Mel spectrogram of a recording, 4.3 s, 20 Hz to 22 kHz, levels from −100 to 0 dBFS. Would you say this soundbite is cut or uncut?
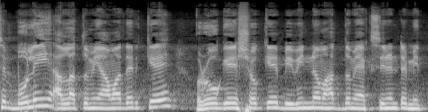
uncut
